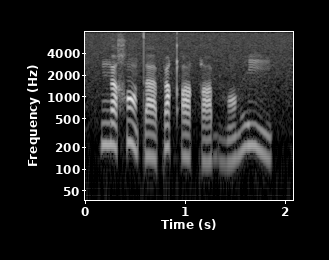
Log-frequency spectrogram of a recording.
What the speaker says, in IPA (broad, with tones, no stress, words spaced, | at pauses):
ŋɐ˥˩χɔ̃˥˩ t̪a˨˩pɘ˥˩qʼa˨˩ qa˩˧bʱɔ̃˩˧ ɦi˥˩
